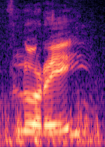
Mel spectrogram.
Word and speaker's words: Vlorë: The historic part of Vlorë, I wanted to call it Vlorë because it has an umlaut or 2 dots over the E, but locally they seem to be pronouncing it Vlorë.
